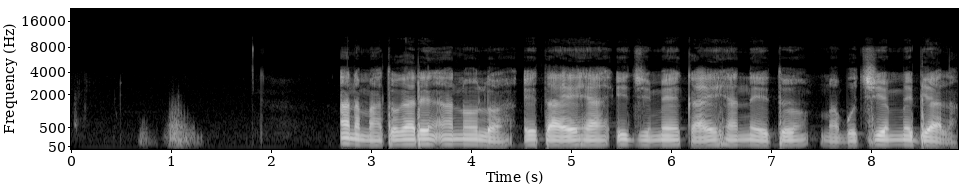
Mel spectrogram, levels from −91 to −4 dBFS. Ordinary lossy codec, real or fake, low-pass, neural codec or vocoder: none; real; none; none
